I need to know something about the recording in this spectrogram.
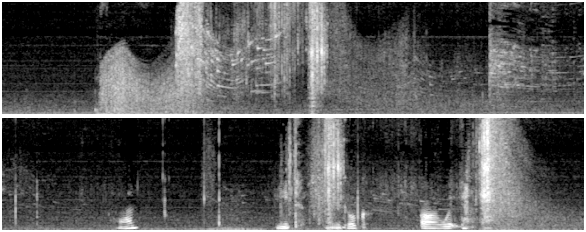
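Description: Glass shatters into pieces.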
